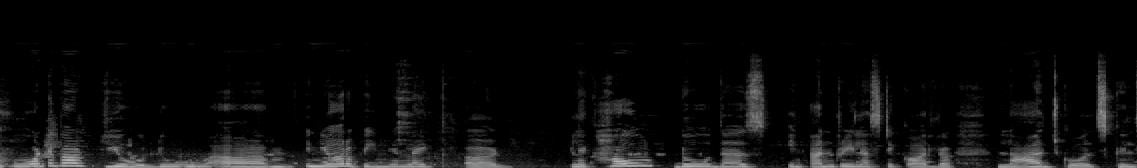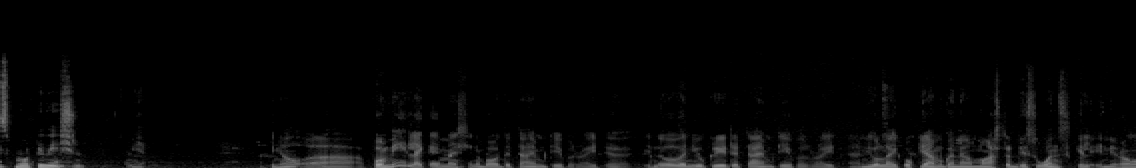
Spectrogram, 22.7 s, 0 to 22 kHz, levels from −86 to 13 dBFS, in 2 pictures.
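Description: A loudspeaker-side echo canceller likely failed to remove what its microphone picked up, causing echo leak. A copy of the speech trails 125 ms behind. It is nearly as loud as the speech from 0 to 2.19 s, then returns as fainter scraps at 2.85–3.25, 3.58–3.84, 4.25–4.63, 5.88–5.95, 6.37–6.48 and 7.0–7.04 s.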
